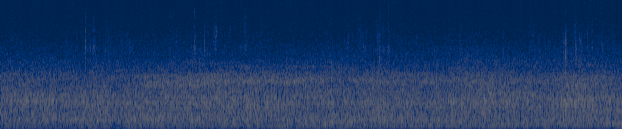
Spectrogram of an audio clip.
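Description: Steady outdoor background noise at the nest-cam microphone, with a few faint clicks scattered through it and a slightly sharper one near the end.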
